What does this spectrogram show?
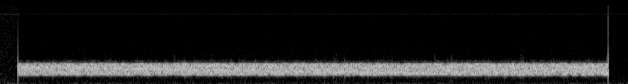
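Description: A Doppler-shifted radio echo from Mars: a steady, loud band of midrange hissing static that switches on abruptly, holds unchanged for about six seconds, then cuts off sharply. No one speaks.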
